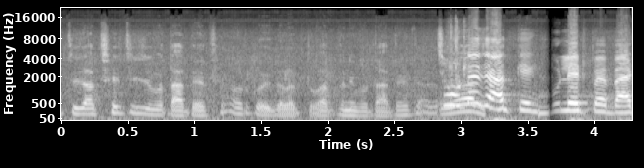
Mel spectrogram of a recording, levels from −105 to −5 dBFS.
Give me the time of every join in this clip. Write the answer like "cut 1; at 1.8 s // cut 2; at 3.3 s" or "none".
cut 1; at 2.8 s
